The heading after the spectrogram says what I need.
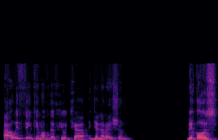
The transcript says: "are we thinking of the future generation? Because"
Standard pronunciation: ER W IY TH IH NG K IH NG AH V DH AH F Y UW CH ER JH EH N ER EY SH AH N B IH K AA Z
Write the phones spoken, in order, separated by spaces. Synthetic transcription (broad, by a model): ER W IY TH IH NG K IH NG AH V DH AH F Y UW CH ER JH EH N ER EY SH AH N B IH K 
